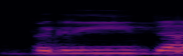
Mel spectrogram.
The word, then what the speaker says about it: breathe: breathe सांस लेना यूज करना है, वहां आपकी स्पेलिंग सेम रहेगी, प्रोनाउंसिएशन चेंज हो जाएगी, वो breathe हो जाएगा। For Okay, ma'am. example, there is an exercise of breathe in, breathe out.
